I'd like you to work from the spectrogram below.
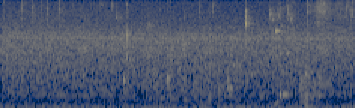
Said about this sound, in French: C'est pour moi l'occasion de boire en cachette. Voilà. ça, vous ne me voyez pas à l'image. Là, je suis en train de meubler jusqu'au moment où je vais pouvoir siroter. Alors, c'est pas de l'alcool, c'est même pas de la bière, c'est juste de l'eau.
